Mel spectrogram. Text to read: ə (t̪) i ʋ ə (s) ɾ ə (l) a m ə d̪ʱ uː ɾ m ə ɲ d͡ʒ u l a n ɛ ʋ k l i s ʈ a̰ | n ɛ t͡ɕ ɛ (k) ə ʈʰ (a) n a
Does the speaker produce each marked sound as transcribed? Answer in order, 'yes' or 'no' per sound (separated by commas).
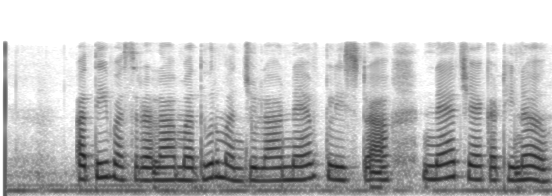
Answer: yes, yes, yes, yes, no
